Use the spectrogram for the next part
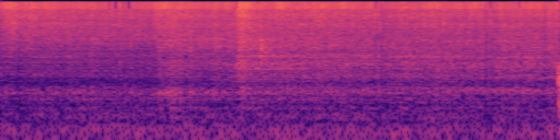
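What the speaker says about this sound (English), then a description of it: "Now adding in our beef." Beef sizzling and hissing steadily as it is added to a pot while making jerk Philly cheese steak, a continuous loud fry with a brief flare of steam partway through.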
